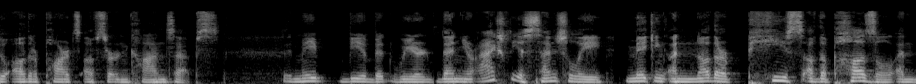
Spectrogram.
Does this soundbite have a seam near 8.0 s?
no; 3 cuts; at 2.8 s, 4.3 s, 6.1 s

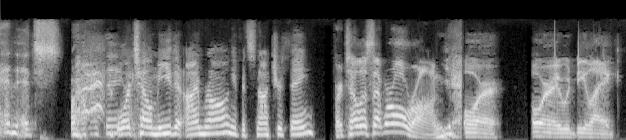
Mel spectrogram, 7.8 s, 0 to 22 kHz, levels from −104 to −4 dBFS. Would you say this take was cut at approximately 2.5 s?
no; 1 cut; at 5.8 s

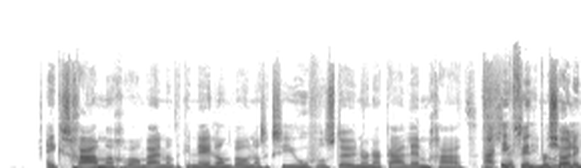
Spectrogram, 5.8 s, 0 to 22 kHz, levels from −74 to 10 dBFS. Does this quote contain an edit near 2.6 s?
no; 1 cut; at 4.8 s

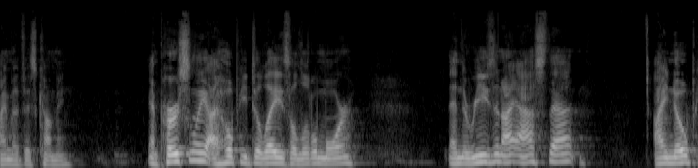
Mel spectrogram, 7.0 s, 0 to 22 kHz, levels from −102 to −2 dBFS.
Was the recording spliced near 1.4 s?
yes; 1 cut; at 1.4 s

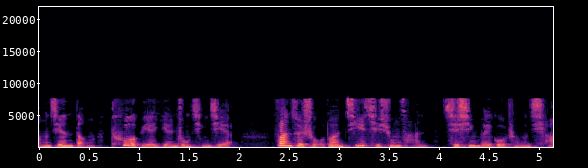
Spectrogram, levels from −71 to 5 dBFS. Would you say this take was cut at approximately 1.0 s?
no; 1 cut; at 2.3 s

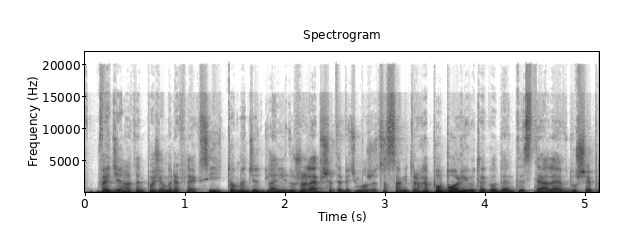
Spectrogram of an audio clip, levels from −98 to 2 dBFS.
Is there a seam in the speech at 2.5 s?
yes; 1 cut; at 2.5 s

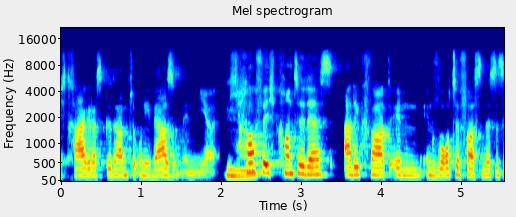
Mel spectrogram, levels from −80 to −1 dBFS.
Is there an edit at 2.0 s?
yes; 1 cut; at 2.0 s

